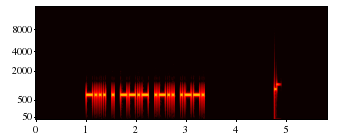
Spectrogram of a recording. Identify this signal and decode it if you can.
Morse code, heard as a keyed tone, about 27 wpm, 700 Hz. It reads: BEQLP
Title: Code Groups - 5 Letters - 28wpm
